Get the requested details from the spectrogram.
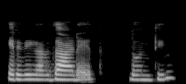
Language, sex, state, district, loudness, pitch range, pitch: Marathi, female, Maharashtra, Pune, -22 LUFS, 220-235 Hz, 230 Hz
